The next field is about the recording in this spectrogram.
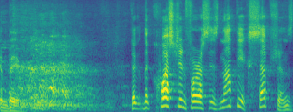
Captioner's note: laugh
